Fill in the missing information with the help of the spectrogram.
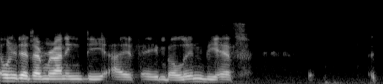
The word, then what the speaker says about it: IFA: I'm running the IFA in Berlin, or IFA as you say. It's a German pronunciation.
